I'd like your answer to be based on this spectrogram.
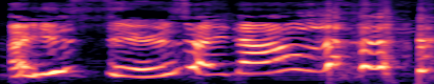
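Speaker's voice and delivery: loud, high, drawn-out disbelief; outraged. Acted. Girl thrown off the cheer squad, outraged. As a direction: protest it loudly, stretching the words.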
